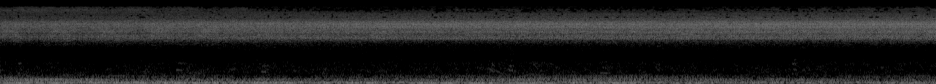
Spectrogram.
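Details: Cicadas in the bamboo grove of Yongsan Family Park, Seoul, on a summer day: a dense, unbroken high hiss-like drone holding steady throughout, with faint low park rumble beneath.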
